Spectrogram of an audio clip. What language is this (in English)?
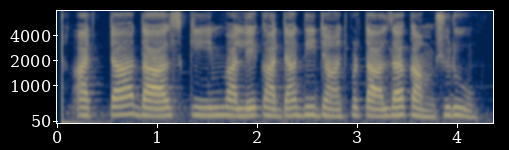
Punjabi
